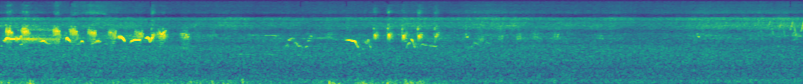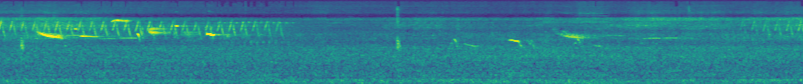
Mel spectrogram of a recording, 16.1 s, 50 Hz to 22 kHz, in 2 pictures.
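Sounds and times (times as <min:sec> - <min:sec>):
faint birdsong chirps and whistles: 0:00.0 - 0:02.0.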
